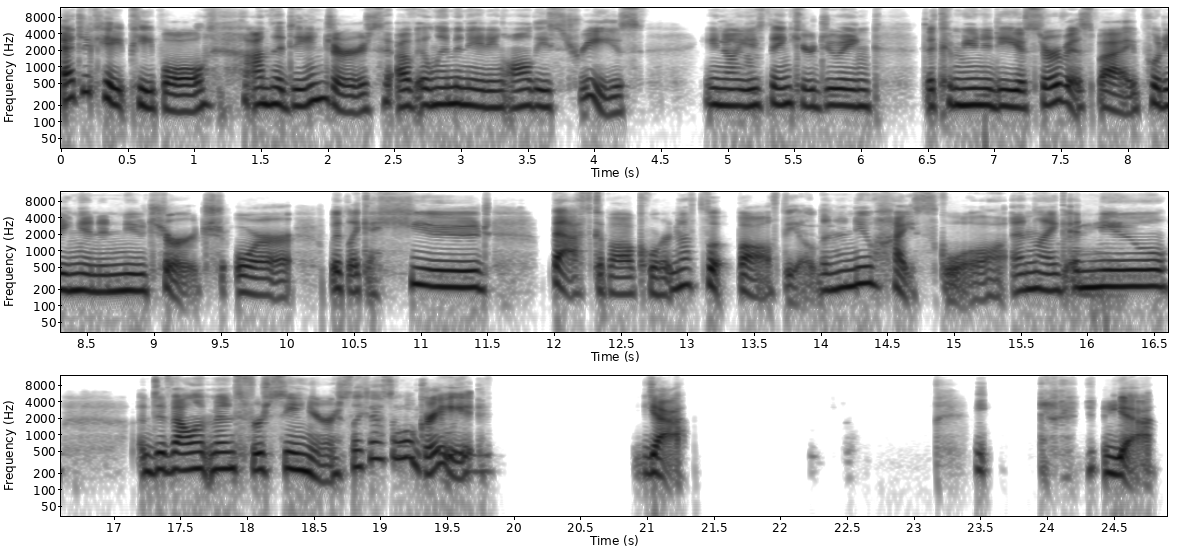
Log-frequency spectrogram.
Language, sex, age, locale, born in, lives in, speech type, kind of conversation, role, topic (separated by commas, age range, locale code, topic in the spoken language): English, female, 40-44, en-US, United States, United States, conversation, podcast, guest, Why are healthy forests essential for the planet's well-being?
